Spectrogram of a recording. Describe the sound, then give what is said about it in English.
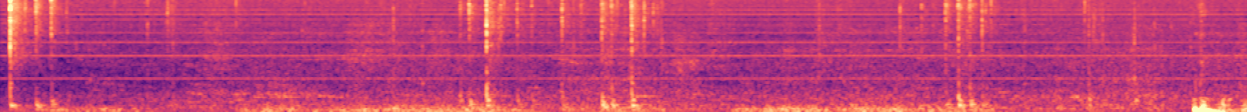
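Clicks of typing on a computer keyboard come in irregular bursts over a low, steady hum, the keys light and uneven, with a dull thump near the end. “listen to me type.”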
